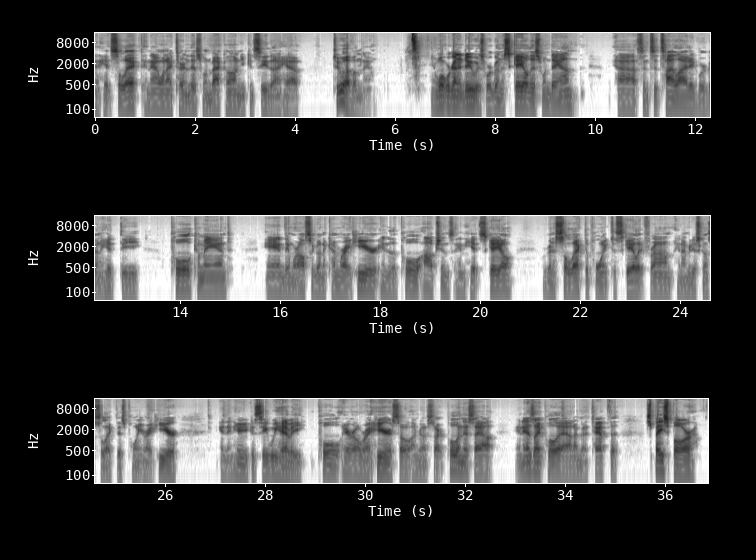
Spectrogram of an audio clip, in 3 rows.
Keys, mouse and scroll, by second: 0.0 click, 1.9 click, 2.9-3.4 scroll up 2, 4.6 scroll up 2, 5.8-6.2 scroll up 1, 13.6 click, 20.3 click, 25.4 click, 32.0-33.8 drag, 33.6 space.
